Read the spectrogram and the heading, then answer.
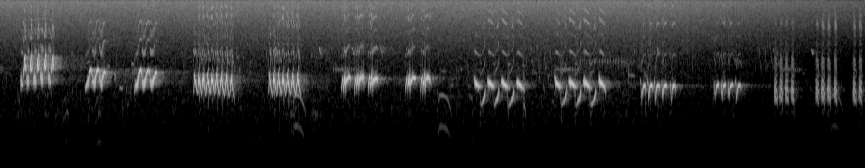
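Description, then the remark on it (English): A male mockingbird sings alone, clear, repeating each short phrase two or three times before switching to a new one, the varied chirps and whistles following in a steady, rhythmic sequence. “Often while perched at the top of a tree or bush, the male sings each of his short songs a few times.”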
